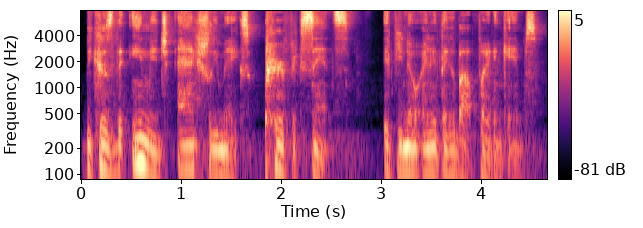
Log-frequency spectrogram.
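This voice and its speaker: Low, gravelly hoarse man. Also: fairly quick, slight background noise. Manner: keeps asking "right?" as he lectures, swears casually. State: hoarse from being sick. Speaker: YouTube video host. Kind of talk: casual analytical commentary.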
